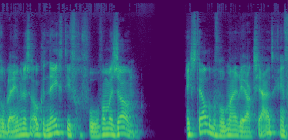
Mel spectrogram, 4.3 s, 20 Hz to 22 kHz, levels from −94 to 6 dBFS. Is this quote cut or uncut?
cut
